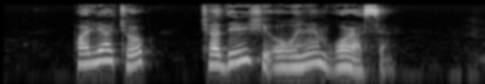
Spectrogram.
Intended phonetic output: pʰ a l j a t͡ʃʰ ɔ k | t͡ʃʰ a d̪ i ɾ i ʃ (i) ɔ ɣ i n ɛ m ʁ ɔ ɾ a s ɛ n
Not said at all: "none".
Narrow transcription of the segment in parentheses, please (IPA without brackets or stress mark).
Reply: i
